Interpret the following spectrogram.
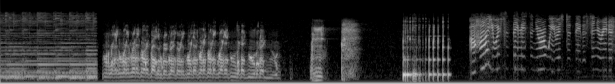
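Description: Logo soundtrack: a held chord that cuts off about a second in, followed by warbling, voice-like sounds and a few short bursts.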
